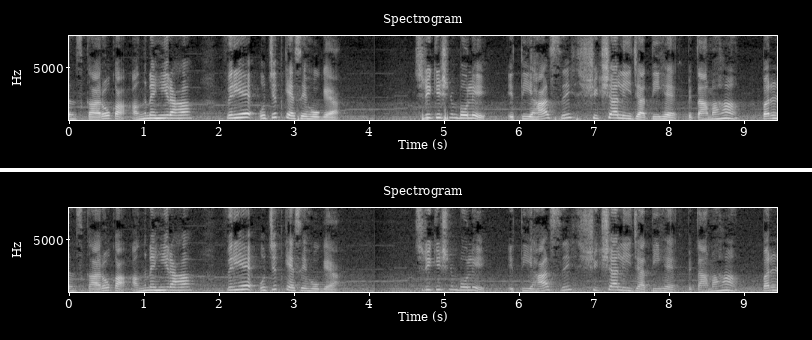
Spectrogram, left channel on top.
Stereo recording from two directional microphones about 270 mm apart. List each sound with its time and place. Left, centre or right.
0.3 s a woman's voice: centre
4.6 s a woman's voice: left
